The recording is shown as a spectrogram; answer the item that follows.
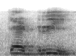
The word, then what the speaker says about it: cadre: also probably it means a framework okay it's pronounced cadre in english i'm just pointing out how illogical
